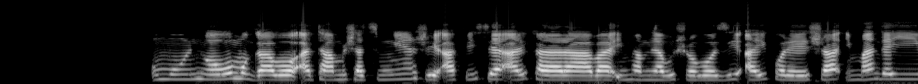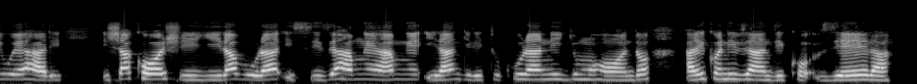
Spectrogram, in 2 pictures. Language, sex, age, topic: Rundi, female, 18-24, education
